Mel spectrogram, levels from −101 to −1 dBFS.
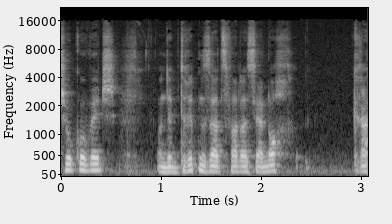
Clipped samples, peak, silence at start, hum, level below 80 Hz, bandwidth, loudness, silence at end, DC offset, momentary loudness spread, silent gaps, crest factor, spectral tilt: under 0.1%; -8 dBFS; 0 s; none; -58 dBFS; 16.5 kHz; -24 LUFS; 0 s; under 0.1%; 16 LU; none; 16 dB; -5.5 dB/octave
